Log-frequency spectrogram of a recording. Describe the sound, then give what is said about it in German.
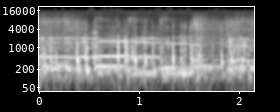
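Faint clip-clop of horse hooves as riders mount and set off on horseback, with irregular hoofbeats over a steady tonal background. “Wir bestiegen die Pferde und ritten los.”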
